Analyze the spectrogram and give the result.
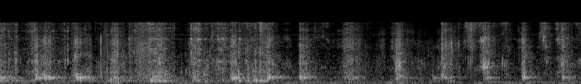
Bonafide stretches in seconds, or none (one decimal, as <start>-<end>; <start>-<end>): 0.0-0.8; 1.5-3.5; 4.8-5.8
